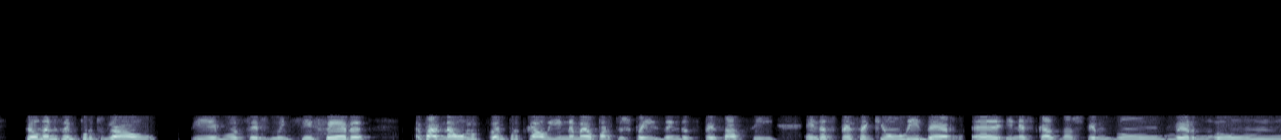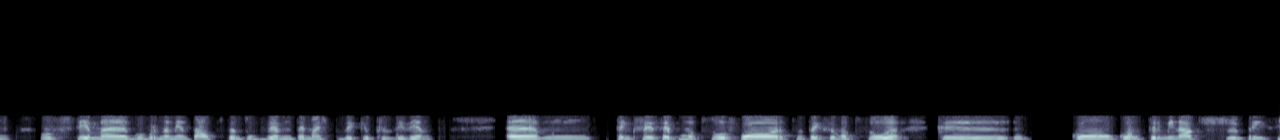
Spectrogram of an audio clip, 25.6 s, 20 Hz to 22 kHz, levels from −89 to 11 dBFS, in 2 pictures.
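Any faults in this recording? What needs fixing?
The speech runs through a Bluetooth CVSD headset codec throughout. This one-bit delta coder works at 64 kbit/s and passes only about 150 Hz to 3.5 kHz. Its adaptive step lags loud high sounds. Sibilants turn scratchy over a granular hiss. To prevent it, use a wideband headset codec or a wired microphone.

Bluetooth headset packet repeated occurs at 9.81 to 9.87 s, 16.78 to 16.80 s, 18.33 s, and 24.08 to 24.15 s. Lost packets were replaced by the previous packet's bits. The 60 ms run at 9.81 s buzzes near 267 Hz, which fits about sixteen lost packets. The other events are shorter runs. The last is scattered, with runs of up to roughly 10 ms. To prevent it, keep the headset close to the phone with a clear radio path.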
